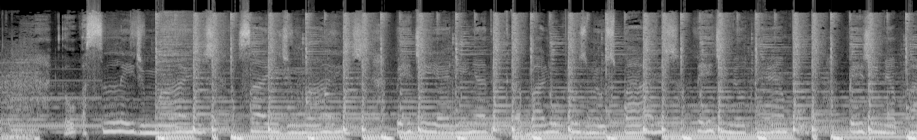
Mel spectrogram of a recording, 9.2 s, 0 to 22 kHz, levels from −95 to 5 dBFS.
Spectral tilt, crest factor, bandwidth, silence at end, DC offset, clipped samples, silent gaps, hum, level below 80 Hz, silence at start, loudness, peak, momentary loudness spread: -4.5 dB/octave; 10 dB; over 20 kHz; 0 s; under 0.1%; 0.4%; none; none; -16 dBFS; 0 s; -11 LUFS; 0 dBFS; 5 LU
